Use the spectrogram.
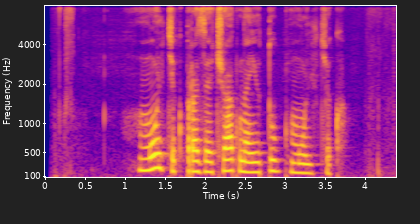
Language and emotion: Russian, neutral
